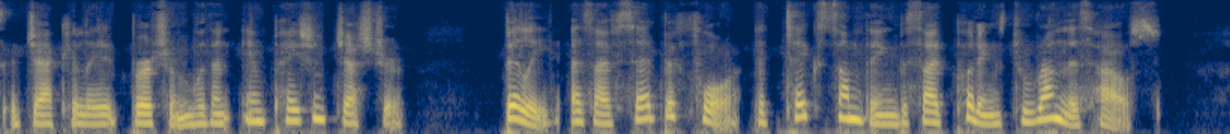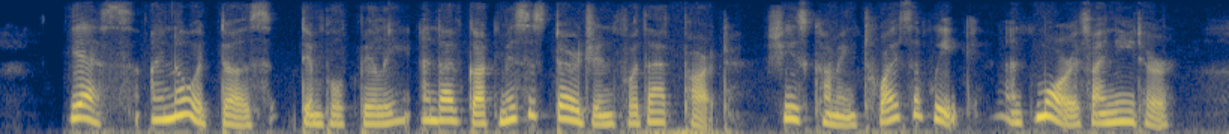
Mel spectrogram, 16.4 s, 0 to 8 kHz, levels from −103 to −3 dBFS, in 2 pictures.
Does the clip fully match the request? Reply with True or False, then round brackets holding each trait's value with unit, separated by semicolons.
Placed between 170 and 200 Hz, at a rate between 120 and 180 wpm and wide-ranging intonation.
True (190 Hz; 170 wpm; 6.7 semitones)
